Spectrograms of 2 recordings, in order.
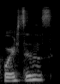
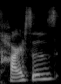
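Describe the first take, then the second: First: It is said in a neutral, non-country accent. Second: It is said with a rural Irish country twang. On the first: "instead of horses" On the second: "he does have that like country twang. He says horses"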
